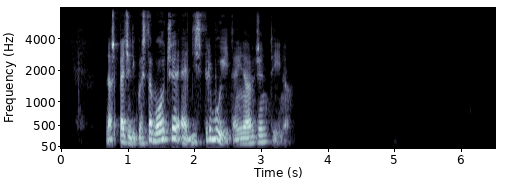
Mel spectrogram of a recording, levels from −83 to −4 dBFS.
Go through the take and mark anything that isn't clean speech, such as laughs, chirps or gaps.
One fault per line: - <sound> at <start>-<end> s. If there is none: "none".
none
